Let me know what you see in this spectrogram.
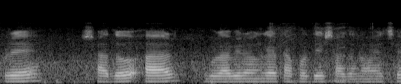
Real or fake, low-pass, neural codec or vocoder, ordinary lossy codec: real; 7.2 kHz; none; Opus, 32 kbps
